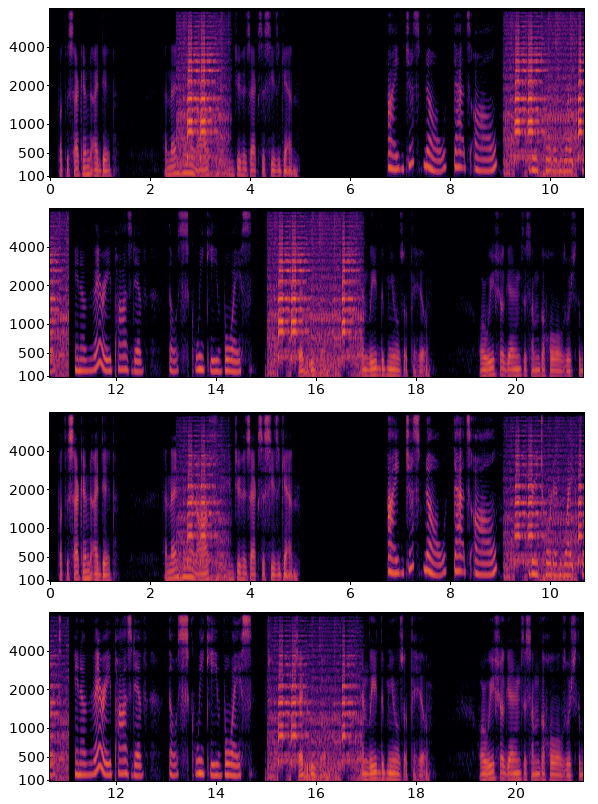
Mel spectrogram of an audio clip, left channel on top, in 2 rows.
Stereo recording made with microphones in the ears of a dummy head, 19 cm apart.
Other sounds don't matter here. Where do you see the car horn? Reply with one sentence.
You can hear the car horn on the left.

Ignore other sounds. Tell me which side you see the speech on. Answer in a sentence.
In this clip you hear the speech on the right.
